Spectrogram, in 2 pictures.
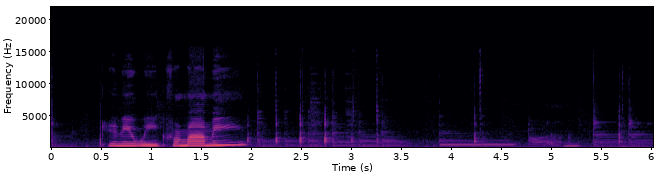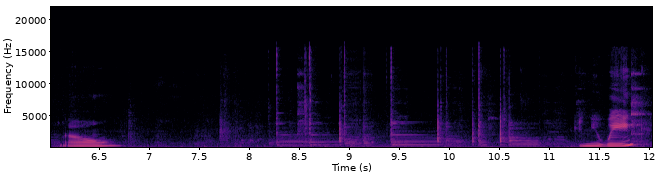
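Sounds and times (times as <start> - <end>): plucked guitar notes: 0.0 - 0.3, 1.9 - 6.7, 8.2 - 11.1.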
